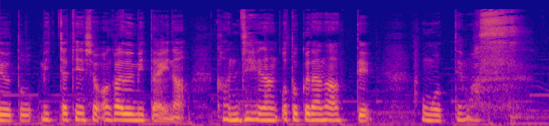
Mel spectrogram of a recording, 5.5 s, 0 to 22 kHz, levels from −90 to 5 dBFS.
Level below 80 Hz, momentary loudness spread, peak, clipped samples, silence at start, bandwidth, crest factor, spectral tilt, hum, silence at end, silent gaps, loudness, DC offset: -52 dBFS; 11 LU; -8 dBFS; under 0.1%; 0 s; 16.5 kHz; 16 dB; -5.5 dB/octave; none; 0 s; none; -25 LUFS; under 0.1%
